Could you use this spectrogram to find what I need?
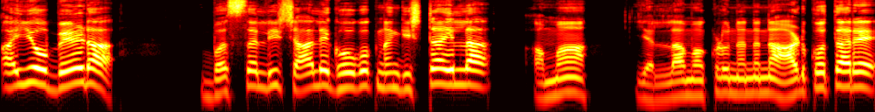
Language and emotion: Kannada, fearful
